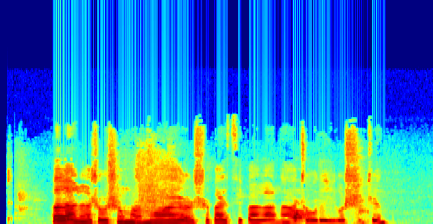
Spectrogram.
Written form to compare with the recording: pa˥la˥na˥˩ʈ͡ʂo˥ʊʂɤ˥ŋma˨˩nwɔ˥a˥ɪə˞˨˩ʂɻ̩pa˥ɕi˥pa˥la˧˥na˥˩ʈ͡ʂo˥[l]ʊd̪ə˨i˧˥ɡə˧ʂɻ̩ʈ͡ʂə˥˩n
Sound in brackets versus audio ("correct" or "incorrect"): incorrect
